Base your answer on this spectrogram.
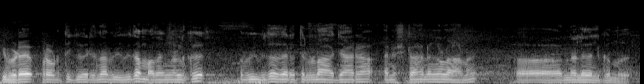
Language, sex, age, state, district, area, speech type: Malayalam, male, 60+, Kerala, Idukki, rural, spontaneous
